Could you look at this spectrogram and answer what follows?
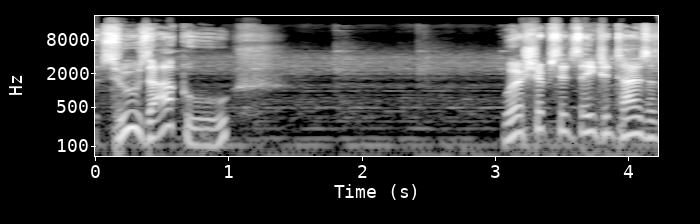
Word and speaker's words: Suzaku: Shi Suzaku, pronounced Suzaku.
